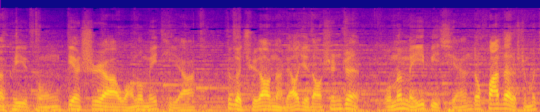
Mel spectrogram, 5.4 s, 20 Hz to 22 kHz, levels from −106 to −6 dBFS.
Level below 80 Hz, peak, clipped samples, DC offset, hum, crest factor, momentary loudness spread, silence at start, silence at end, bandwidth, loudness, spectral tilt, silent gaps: -32 dBFS; 0 dBFS; under 0.1%; under 0.1%; none; 18 dB; 7 LU; 0 s; 0 s; 15.5 kHz; -19 LUFS; -6.5 dB/octave; none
